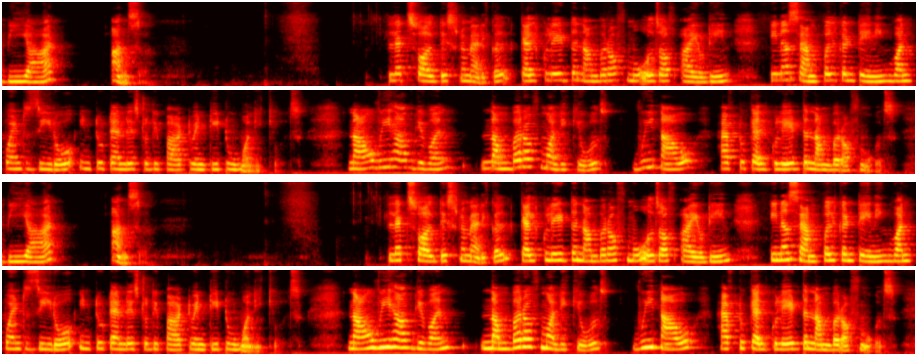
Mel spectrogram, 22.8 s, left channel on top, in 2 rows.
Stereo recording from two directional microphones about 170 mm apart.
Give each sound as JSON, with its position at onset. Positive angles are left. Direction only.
{"t": 0.0, "sound": "speech", "side_deg": -35}
{"t": 4.8, "sound": "speech", "side_deg": -35}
